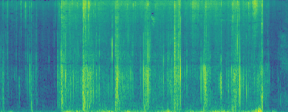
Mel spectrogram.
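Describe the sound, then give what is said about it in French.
A person's footsteps crunch along an outdoor path at a steady walking pace, a regular run of crisp, gritty steps that starts abruptly and stops after several seconds, with no talking. “Voilà, ça c'est mes pieds sur le chemin.”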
